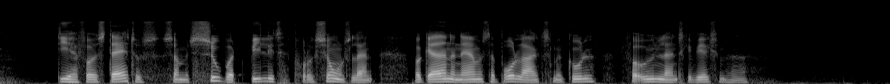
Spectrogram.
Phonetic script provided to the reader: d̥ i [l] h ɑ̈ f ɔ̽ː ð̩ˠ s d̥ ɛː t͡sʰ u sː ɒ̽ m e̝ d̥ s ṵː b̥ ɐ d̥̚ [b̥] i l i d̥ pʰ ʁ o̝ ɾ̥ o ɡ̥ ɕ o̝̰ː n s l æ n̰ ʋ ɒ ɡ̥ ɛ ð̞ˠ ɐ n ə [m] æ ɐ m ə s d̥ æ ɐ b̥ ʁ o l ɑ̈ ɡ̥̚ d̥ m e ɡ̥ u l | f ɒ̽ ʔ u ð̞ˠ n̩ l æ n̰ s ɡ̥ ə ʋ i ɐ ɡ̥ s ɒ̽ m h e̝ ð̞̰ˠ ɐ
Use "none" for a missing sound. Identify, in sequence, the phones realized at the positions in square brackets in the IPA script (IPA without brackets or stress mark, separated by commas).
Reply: none, b̥, n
